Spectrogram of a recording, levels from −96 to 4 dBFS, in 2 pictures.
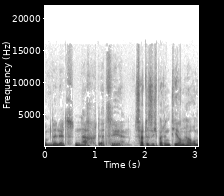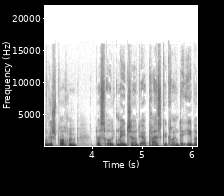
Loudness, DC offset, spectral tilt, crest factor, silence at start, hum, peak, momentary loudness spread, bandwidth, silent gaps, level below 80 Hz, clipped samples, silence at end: -27 LUFS; under 0.1%; -6.5 dB/octave; 22 dB; 0 s; none; -4 dBFS; 10 LU; 14.5 kHz; none; -34 dBFS; under 0.1%; 0 s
